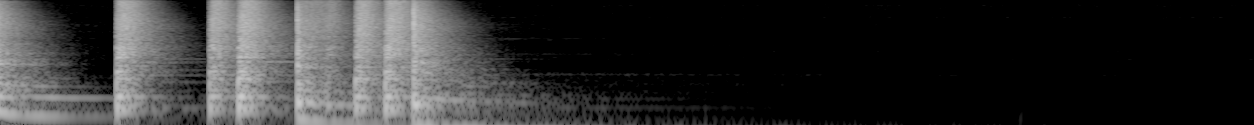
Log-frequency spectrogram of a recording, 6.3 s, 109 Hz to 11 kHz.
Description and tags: fill - 16str - toms
A straight drum fill with toms and snare. No crash.
drum, straight, toms, fill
